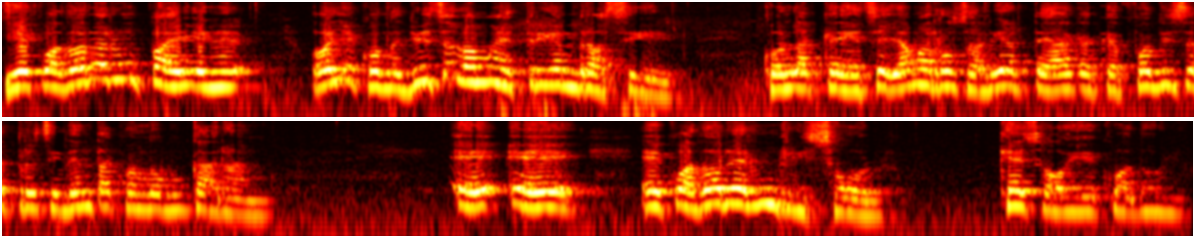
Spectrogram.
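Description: A woman's voice: on the high side, normal speed, darkish tone. Older Dominican woman discussing earnestly. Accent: Dominican Spanish. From Dominican Republic. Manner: earnest, gesturing, speaks in long explanatory runs. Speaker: guest, cultural manager. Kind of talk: TV panel discussion. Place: TV studio. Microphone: desk microphone.

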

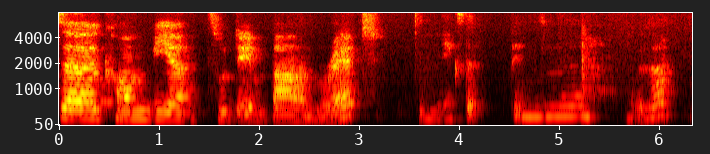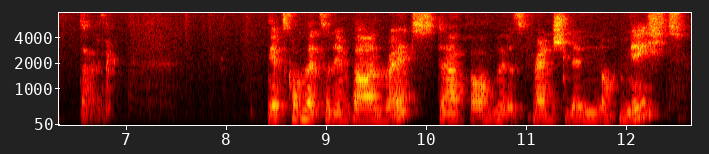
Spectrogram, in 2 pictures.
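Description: Chatty woman painting, far from the mic. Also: medium pitch. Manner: chatty, bent over her work while talking. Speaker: furniture painting host. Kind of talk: live painting tutorial. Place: small workshop studio, indoors. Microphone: far camera, no mic seen. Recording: echoey room, voice off-mic.

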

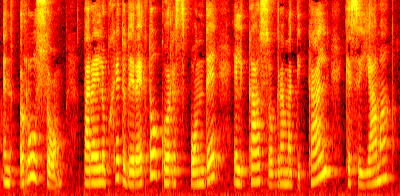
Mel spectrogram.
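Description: A woman teaching a language lesson, slowly repeating each phrase for learners to copy. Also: medium pitch.

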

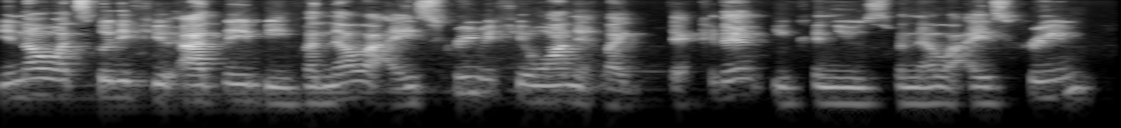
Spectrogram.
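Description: Woman on a home live stream, kinda low voice, chatty and laughing a lot, faint hiss. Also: a little fast, rough recording. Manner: chatty, addresses viewers directly, laughs often. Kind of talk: casual live-stream chat. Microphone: phone or camera mic on a live stream.

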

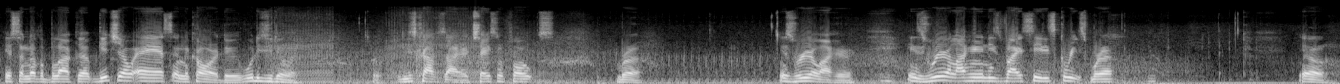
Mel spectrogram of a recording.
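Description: A young man doing loose let's play commentary, cursing and cracking jokes as he plays. His voice is expressive and jumps around in pitch, with a faint game noise in the background. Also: a little slow, pauses often. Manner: loud, profane, jokey, laughs often. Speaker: gameplay commentator.

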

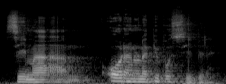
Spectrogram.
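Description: A man's voice: mid-range voice, a little fast, vocal fry, natural voice. A man doing a weary old rat. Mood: regretful. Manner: hesitant, heavy-hearted. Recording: roomy echo.

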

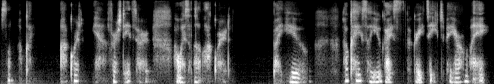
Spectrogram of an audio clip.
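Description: A woman's voice: low voice, steady tone, normal speed. Whispering woman in a soothing therapist role-play. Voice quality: breathy whisper. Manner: soothing, encouraging therapist manner. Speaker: ASMR performer playing a therapist. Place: living room at home, seated on a couch.

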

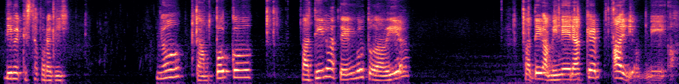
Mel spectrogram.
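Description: A young woman talks her way through a Minecraft session at an unhurried pace. She chats to herself with frequent exclamations. Faint keyboard typing and mouse clicks sit behind her voice. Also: mid-range voice, lively intonation, a little mellow, slight background noise. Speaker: gaming YouTuber. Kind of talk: casual Minecraft gameplay commentary.

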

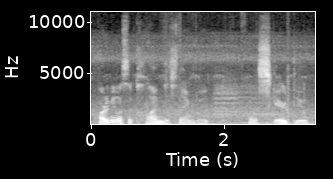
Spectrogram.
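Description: Rambling young man filming outdoors. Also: lowish voice. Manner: loose, rambling with many "like" fillers. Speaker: vlogger exploring abandoned sites. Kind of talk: casual walk-and-talk narration. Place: outdoors in an overgrown empty lot. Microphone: handheld camera at arm's length. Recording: outdoor camera audio with clear insect noise. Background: insects and distant traffic outdoors.

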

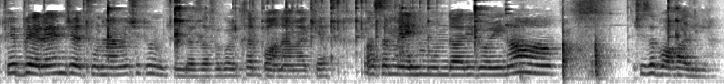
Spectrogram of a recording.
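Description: A young woman hosting a cooking show at home, chatting casually as she explains each step. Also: a little high. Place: home kitchen. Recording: echoey kitchen, faint background noise.

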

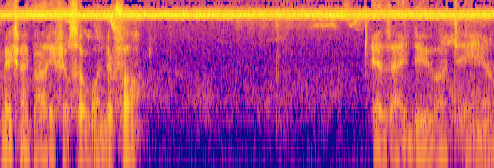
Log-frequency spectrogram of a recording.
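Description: Older man voicing a hushed hippie girl praying. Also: a bass voice, measured pace, creaky, heavy background noise, voice pushed down, exaggerated voice. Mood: prayerful. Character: dreamy young hippie woman traveler praying. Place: outdoors in a garden.

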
